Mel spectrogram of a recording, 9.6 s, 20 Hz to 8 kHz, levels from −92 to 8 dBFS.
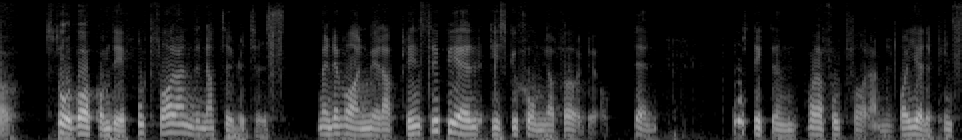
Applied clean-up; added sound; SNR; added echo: neural mask model RNNoise.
